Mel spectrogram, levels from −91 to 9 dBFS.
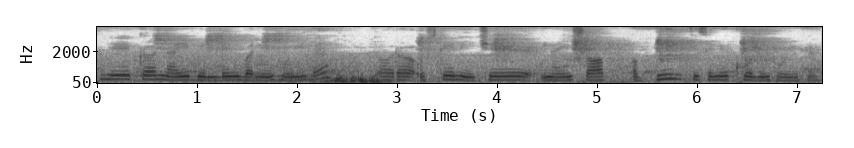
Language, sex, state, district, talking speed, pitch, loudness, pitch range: Hindi, male, Gujarat, Gandhinagar, 150 wpm, 185 Hz, -15 LUFS, 175-195 Hz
